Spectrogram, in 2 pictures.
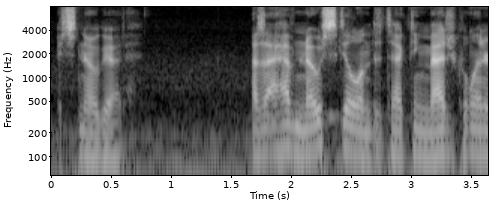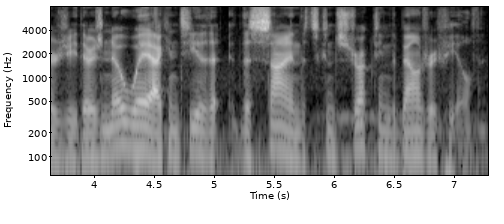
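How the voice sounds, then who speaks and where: A man's voice: lowish voice, steady tone, a little fast, a bit bright, a little hiss or hum. A man reading a visual novel aloud as a let's player, mixing the game's text with casual asides.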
